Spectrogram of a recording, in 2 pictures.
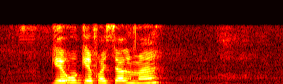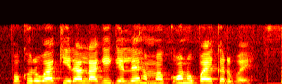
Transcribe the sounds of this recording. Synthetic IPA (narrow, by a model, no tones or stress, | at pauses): ɡeũkepʰəsəlme | pəkʰɾwakiɾalaɡiɡeleɦəmːəkɔnupajkəɾbəj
